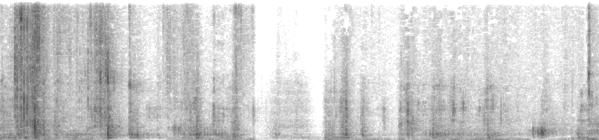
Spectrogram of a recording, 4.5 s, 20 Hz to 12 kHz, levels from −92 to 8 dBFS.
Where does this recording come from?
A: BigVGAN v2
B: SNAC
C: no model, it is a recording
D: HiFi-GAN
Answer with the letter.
C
